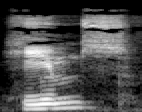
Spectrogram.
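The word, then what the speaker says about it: hymn: উনি রচনা করেছিলেন four হিমস poem H ওয়াই এম এন এটার উচ্চারণ কিন্তু হাইম না এটা ব্রিটিশরা এন্ড আমেরিকানরা প্রায় এই হিমের মত করে প্রোনাউন্স করে এন্ড হিম ইন অনার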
